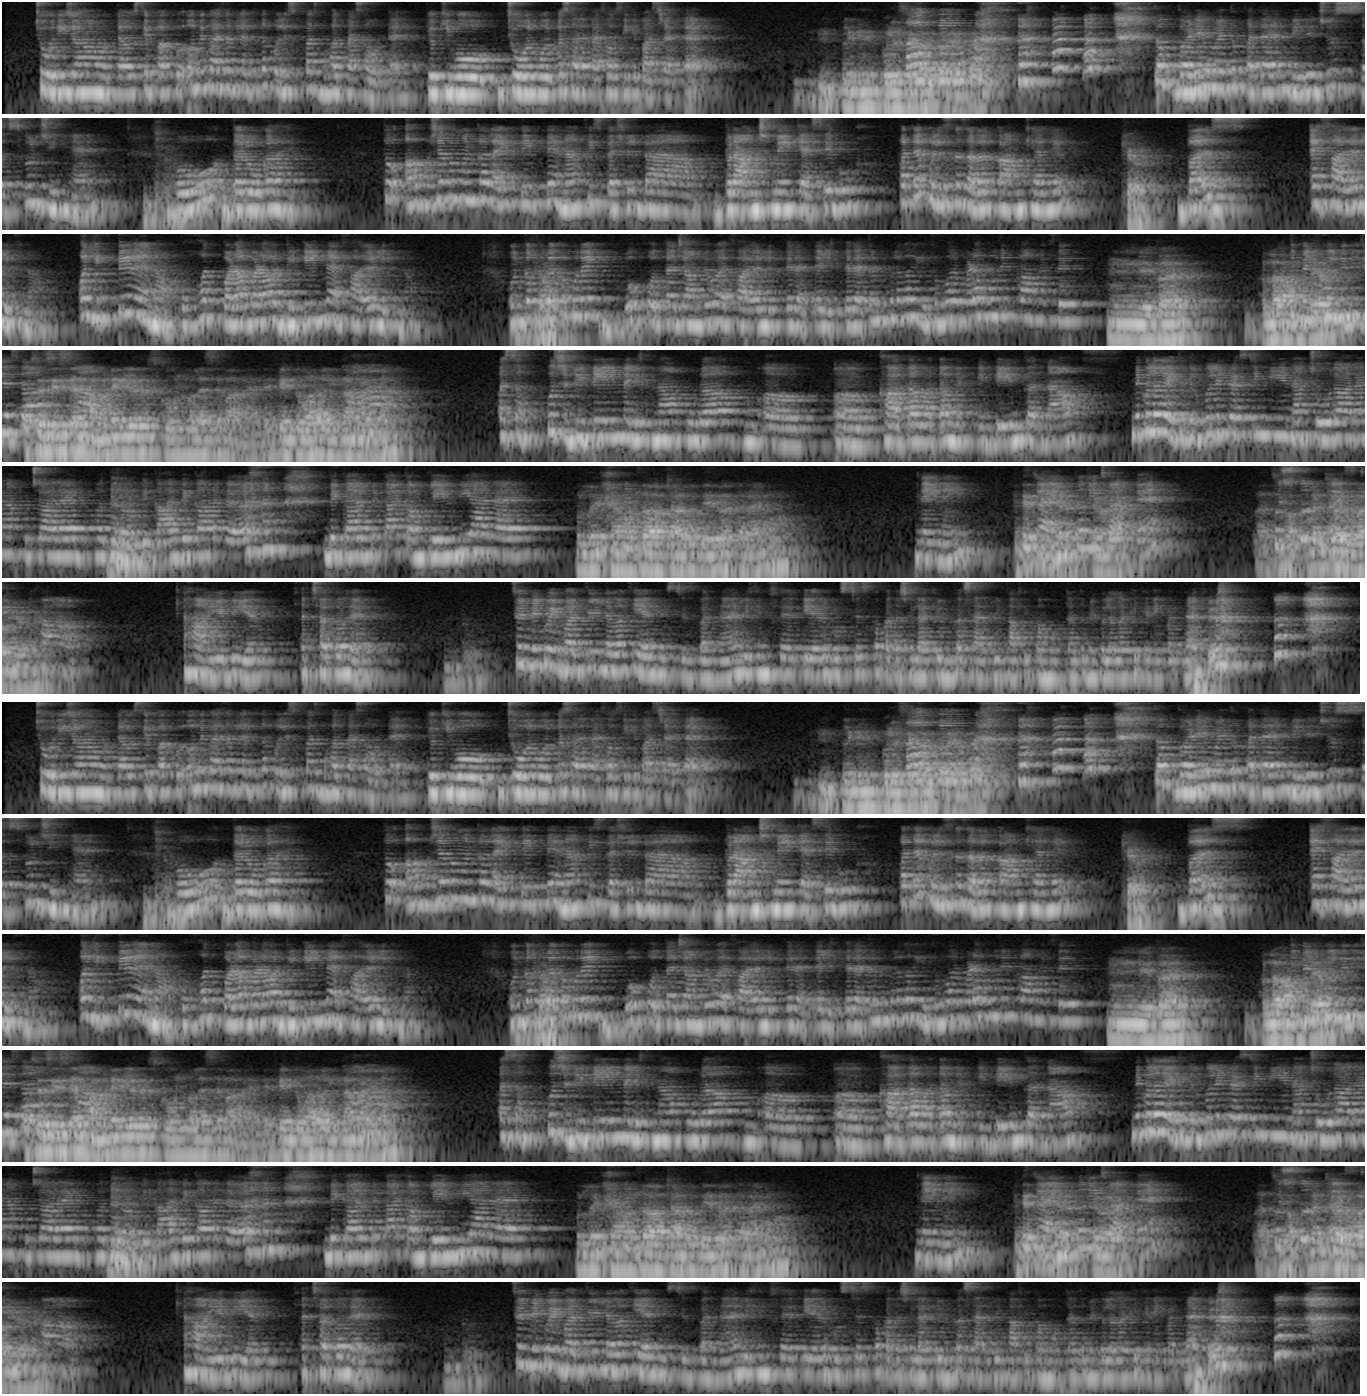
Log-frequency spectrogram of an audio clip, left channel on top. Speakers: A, on the left; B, in the centre.
A: चोरी जहाँ होता है उसके पास और मेरे को ऐसा भी लगता था पुलिस के पास बहुत पैसा होता है क्योंकि वो चोर वोर का सारा पैसा उसी के पास रहता है
B: <laughs> लेकिन पुलिस के
A: अब
B: पास थोड़े
A: <laughs>
B: होता है
A: तो बड़े हुए तो पता है मेरे जो ससुर जी हैं
B: अच्छा
A: वो दरोगा हैं तो अब जब हम उनका लाइफ देखते हैं ना कि स्पेशल ब्रांच में कैसे वो पता है पुलिस का ज्यादा काम क्या है
B: क्या
A: बस एफआईआर लिखना और लिखते रहना बहुत बड़ा बड़ा और डिटेल में एफआईआर लिखना उनका
B: अच्छा
A: पूरा का पूरा एक बुक होता है जहाँ पे वो एफआईआर लिखते रहते हैं लिखते रहते हैं और मेरे को लगा ये तो बहुत बड़ा बोरिंग काम है फिर
B: हम्म ये तो है मतलब
A: वो
B: हम
A: तो बिल्कुल
B: तो यार
A: भी नहीं जैसा
B: उसी चीज से भागने
A: हाँ
B: के लिए तो स्कूल कॉलेज से बाहर आए थे फिर दोबारा लिखना
A: हाँ
B: पड़ेगा
A: और सब कुछ डिटेल में लिखना पूरा अ, अ, खाता वाता मेंटेन करना मेरे को लगा ये तो बिल्कुल इंटरेस्टिंग नहीं है ना चोर आ रहा है ना कुछ आ रहा है बहुत
B: <laughs>
A: अ, बेकार बेकार <laughs> बेकार बेकार कंप्लेन भी आ रहा है
B: मतलब
A: <laughs>
B: क्या मतलब आप चाहते हो देश में क्राइम हो
A: नहीं नहीं
B: <laughs> फिर
A: क्राइम
B: क्यों कह रहा है
A: तो नहीं
B: चोर
A: चाहते
B: आए
A: हैं
B: अच्छी
A: कुछ
B: बात
A: तो
B: है ना
A: इंटरेस्टिंग
B: चोर वोर नहीं आ रहा है
A: हाँ हाँ ये भी है अच्छा तो है
B: नहीं तो
A: फिर मेरे को एक बार के लिए लगा कि एयर होस्टेस बनना है लेकिन फिर एयर होस्टेस का पता चला कि उनका सैलरी काफी कम होता है तो मेरे को लगा ठीक है नहीं बनना है फिर <laughs>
